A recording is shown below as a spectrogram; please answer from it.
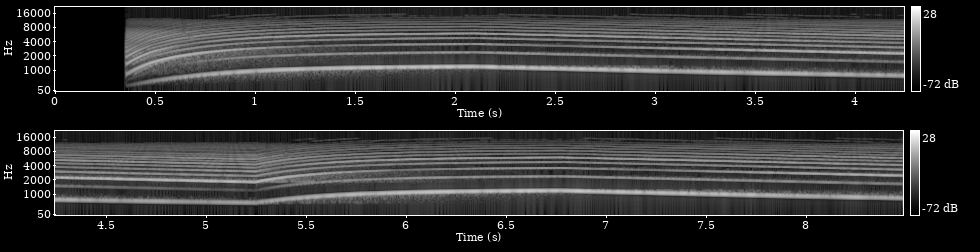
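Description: Police siren wailing: two slow rise-and-fall sweeps in pitch, starting abruptly a moment in.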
